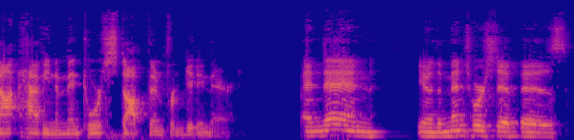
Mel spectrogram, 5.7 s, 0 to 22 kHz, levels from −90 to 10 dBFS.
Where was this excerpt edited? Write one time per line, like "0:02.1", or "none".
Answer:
0:03.0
